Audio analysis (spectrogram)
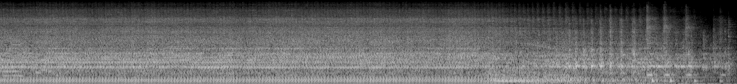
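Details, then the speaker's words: Pull-start conventional portable generator, running: loud, steady buzzing drone at constant speed, too loud to talk over, running down smoothly when switched off; normal running, just noisy. "as you can see they're loud I tried to talk a little bit in there so you could hear the differences and I had to really raise my voice hoping that you would hear me over the power of this thing"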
